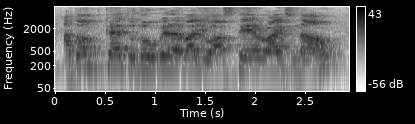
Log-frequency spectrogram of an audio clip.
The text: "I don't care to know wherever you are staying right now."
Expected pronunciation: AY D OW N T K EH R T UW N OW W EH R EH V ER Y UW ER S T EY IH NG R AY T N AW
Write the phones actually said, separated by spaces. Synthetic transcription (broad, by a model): AY D OW N T K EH T UW N OW W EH R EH V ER Y UW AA S T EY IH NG R AY T N AW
